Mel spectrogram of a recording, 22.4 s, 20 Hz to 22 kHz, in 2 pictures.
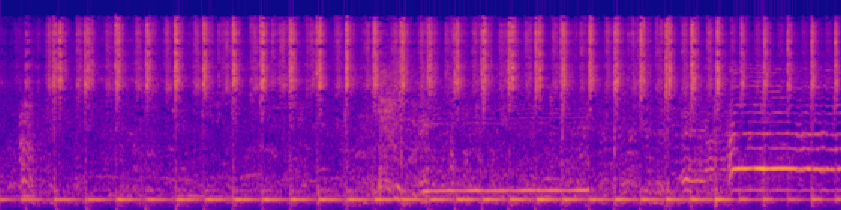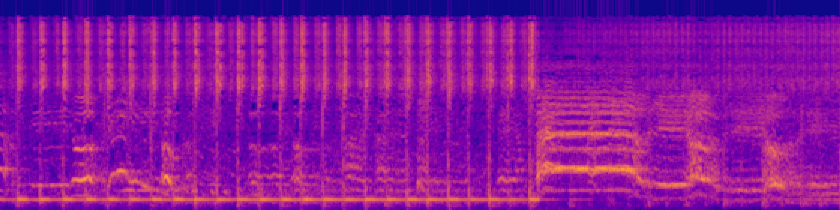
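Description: Haudenosaunee social-dance accompaniment: a water drum and cow-horn rattles keeping a fast, even beat, with male voices singing short phrases over it. At about 18 seconds the steady beat breaks off and the singing comes in strongly.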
